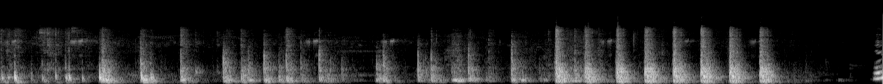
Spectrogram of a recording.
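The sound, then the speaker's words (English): A sheriff knocks loudly at night on the door of a little farm: a run of sharp, evenly spaced raps, coming after a stretch of quicker, uneven clopping taps. No one speaks. “Knocking at this time of night?”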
